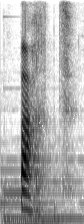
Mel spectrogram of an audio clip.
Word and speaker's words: partent: Et pour la personne il ou elle au pluriel, la troisième personne du pluriel, on ajoute ENT, que no se pronuncia, qui ne se prononce pas. Il ou elle partent.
